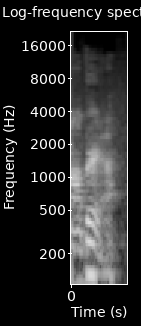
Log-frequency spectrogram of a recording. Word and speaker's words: Alberta: And yet, in English, how do you know that the stress is supposed to fall on the first syllable in Calgary, but the second syllable in Alberta?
